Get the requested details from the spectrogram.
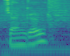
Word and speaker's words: Django: Here is a track by John Legend from Quentin Tarantino's brand new movie entitled Django. The D is silent.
